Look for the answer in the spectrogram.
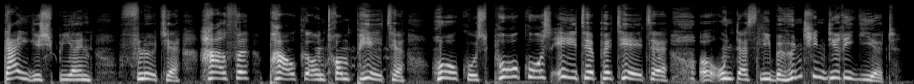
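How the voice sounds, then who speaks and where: Woman voicing an excitable, high-pitched little boy mouse. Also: measured pace, no room sound, studio quality. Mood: gleeful, commanding. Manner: exuberant, chanting spells with relish. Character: excitable, gleeful young male magic mouse. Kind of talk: children's storybook character reading.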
